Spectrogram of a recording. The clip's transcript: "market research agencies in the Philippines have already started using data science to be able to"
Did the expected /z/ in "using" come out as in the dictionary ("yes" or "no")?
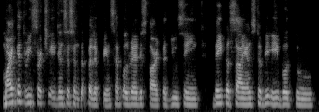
no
